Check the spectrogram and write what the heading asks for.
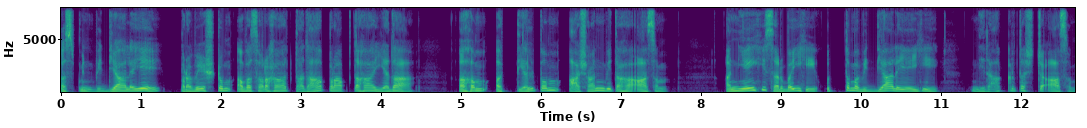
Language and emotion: Sanskrit, surprised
